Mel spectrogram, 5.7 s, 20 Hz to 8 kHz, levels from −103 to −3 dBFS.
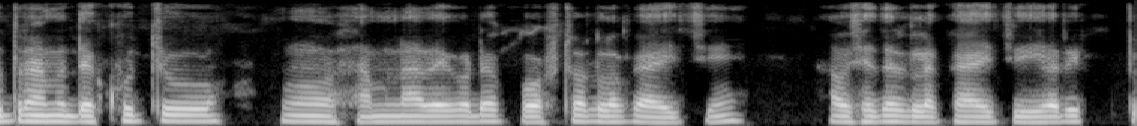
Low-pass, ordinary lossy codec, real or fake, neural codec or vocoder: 7.2 kHz; none; fake; autoencoder, 48 kHz, 128 numbers a frame, DAC-VAE, trained on Japanese speech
